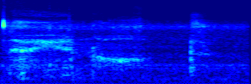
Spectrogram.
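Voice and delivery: unvoiced, hushed whisper.

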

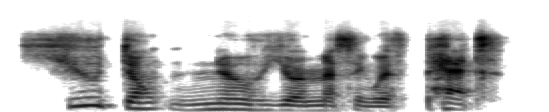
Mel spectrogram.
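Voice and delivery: growling, threatening voice. In a role-play game, a character speaks to a creature gnawing on her shield, growling. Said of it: "She growls and she says".

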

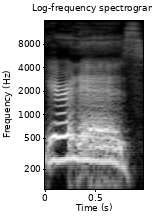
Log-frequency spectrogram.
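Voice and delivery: slow, guttural growling cry.

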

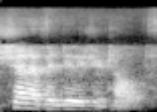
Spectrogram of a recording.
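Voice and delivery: usual speaking voice

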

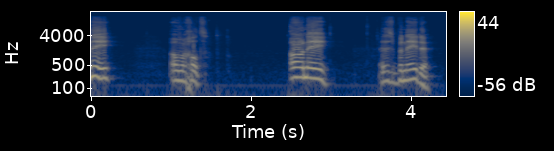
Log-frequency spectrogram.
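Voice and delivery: high, alarmed, panicking exclamations. Streamer in a zombie game finding it downstairs, panicking.

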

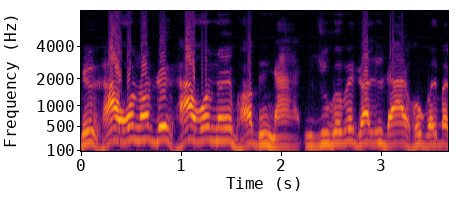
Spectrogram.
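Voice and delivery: put-on quick Bhojpuri old man voice.

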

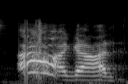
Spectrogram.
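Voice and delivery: all-out loud screamed exclamation. Reacting to another player while driving in the game: screaming. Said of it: "What are you screaming about?".

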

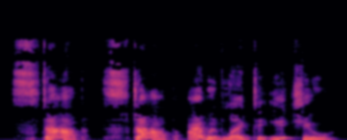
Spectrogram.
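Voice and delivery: loud shouting voice. Narrator reading a pig's line to the fleeing gingerbread man, shouting. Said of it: "shouted the pig".

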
